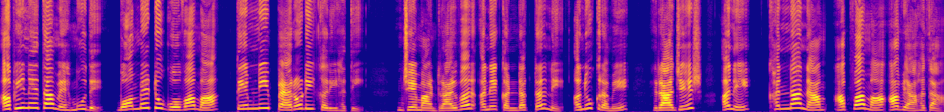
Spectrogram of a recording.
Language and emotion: Gujarati, neutral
